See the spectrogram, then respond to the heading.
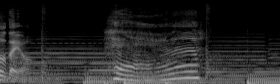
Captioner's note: hum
